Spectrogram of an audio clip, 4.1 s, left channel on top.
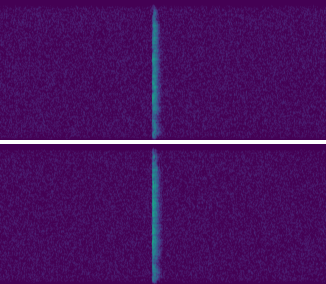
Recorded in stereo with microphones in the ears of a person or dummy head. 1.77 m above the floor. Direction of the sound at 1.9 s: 20° right (ahead or behind).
